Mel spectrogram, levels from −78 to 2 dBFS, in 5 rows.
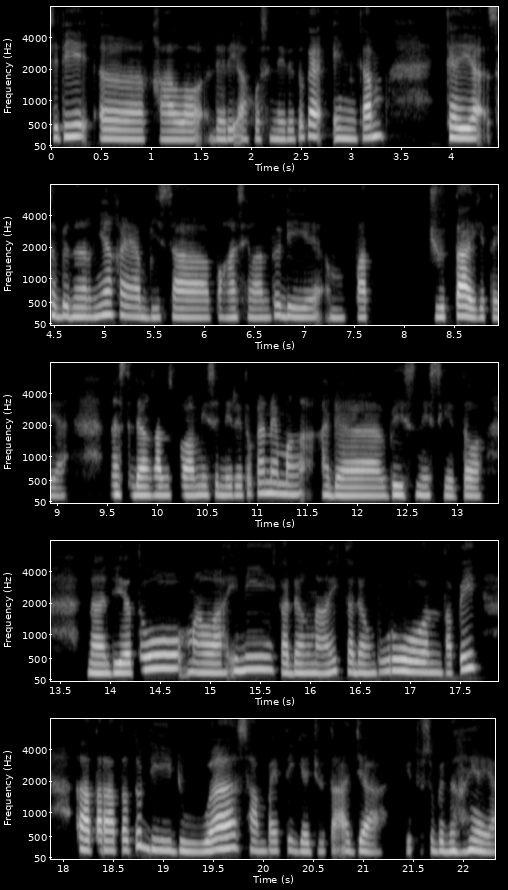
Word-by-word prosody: Jadi, 240 +3 +1
eee, 195 -1 0
kalau 180 -1 -1
dari 195 0 -3
aku 190 0 -8
sendiri 190 0 -6
itu - - -6
kayak 245 -2 +3
income, 210 +5 +1 0.6
kayak 210 -2 +4
sebenarnya 210 +2 0
kayak 205 -5 -1
bisa 185 0 -1
penghasilan 185 0 -4
tuh 225 - -2
di 190 -2 -2
4 185 0 -6 0.6
juta, 195 +2 +5
gitu, 180 0 -7
ya. 170 -1 -7 0.5
Nah, 200 - +3
sedangkan 190 -1 +2
suami 190 0 0
sendiri 190 -1 -3
itu - - -8
kan 230 0 0
memang 210 -3 0 0.2
ada 180 -1 +2
bisnis, 190 -1 -1
gitu. 175 0 -2 0.6
Nah, 190 -1 +5
dia 200 +1 +3
tuh 290 +4 +4
malah 200 -2 +1
ini, 265 +2 +1
kadang 195 0 +1
naik, 195 +5 -1
kadang 195 -2 -1
turun. 220 -2 +3
Tapi, 265 +10 0 0.5
rata-rata 210 -1 +3
tuh 300 - +1
di 210 -4 -1
2 195 +7 +4
sampai 195 -5 -4
3 190 -3 -4
juta 180 +1 -7
aja, 180 -1 -2 0.2
gitu, 205 - -13
sebenernya 190 0 0
195 Hz, 135 wpm, -23 LUFS, 185-215 Hz, 0.6 s, juta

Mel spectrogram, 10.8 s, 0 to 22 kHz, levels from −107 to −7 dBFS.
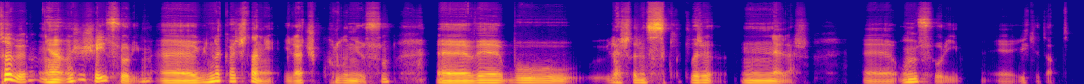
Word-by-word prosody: Tabii. 240 0 +9 0.2
Yani 115 -1 +5
önce 175 +11 -2
şeyi 160 -6 +3
sorayım. 150 -3 -3
Eee, 90 0 +3
günde 130 - +3
kaç 150 -3 -3
tane 80 -2 0
ilaç - - -5
kullanıyorsun, 90 -7 -8 0.5
eee, 90 -1 +4
ve 100 -1 +1
bu 95 -4 -4 0.3
ilaçların 100 -1 -6
sıklıkları 100 +1 +4 0.3
neler? 90 -2 -4 0.6
Eee, 75 -3 -10
onu 125 +5 0
sorayım, - - -8 0.4
eee, - - -22
ilk - - -24
etapta. - - -29
95 Hz, 125 wpm, -22 LUFS, 90-120 Hz, 0.6 s, Tabii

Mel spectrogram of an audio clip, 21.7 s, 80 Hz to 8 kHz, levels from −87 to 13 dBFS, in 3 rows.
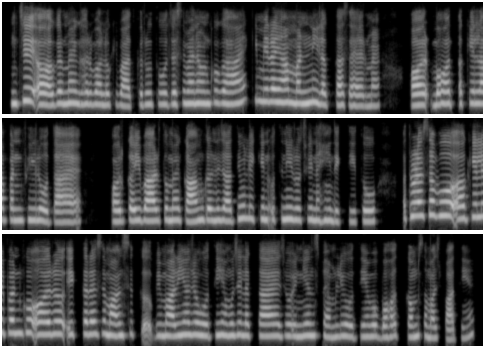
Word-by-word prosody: जी 320 +5 +3
अ, - - +3
अगर 265 +2 +4
मैं 290 +1 +1
घर 275 0 -2
वालों 265 -1 -1
की 260 +1 -19
बात 235 -3 -1
करूँ, 265 +1 -4
तो 270 +1 -5
जैसे 275 +2 -3
मैंने 285 0 +2
उनको 290 +1 -1
कहा 280 -1 +1
है 320 +4 -1
कि, 345 - -10
"मेरा 330 -1 +2
यहाँ 315 -1 +4
मन 290 -1 +2
नहीं 305 +2 +3
लगता 260 -1 -1
शहर 240 -2 -3
में 240 +1 -6 0.5
और 255 +1 +5
बहुत 285 +1 +2
अकेलापन 275 0 -1
फ़ील 275 0 -3
होता 240 -3 0
है, 235 +1 -2 0.5
और 245 0 +1
कई 270 0 +3
बार 260 -1 +5
तो 275 +2 -5
मैं 275 0 0
काम 250 +1 +3
करने 270 -1 +1
जाती 255 +1 -1
हूँ, 315 - 0
लेकिन 295 -1 -3
उतनी 285 +2 -2
रुचि 280 0 -3
नहीं 270 0 -2
दिखती।" 240 0 -8
तो 245 -1 +1 0.5
अ, - - -4
थोड़ा-सा 370 +2 +4
वो 370 0 +3
अकेलेपन 335 +2 +2
को 345 +1 -2
और 310 +1 +3
एक 310 -1 -1
तरह 315 0 +2
से 320 +1 -6
मानसिक 290 +1 0 0.3
बीमारियाँ 280 +2 +1
जो 300 0 0
होती 285 0 -1
हैं, 300 - 0
मुझे 285 +1 -1
लगता 280 -1 -2
है 275 0 +1
जो 280 +1 -5
इंडियन्स 285 +1 -1
फैमिली 260 0 -4
होती 260 -2 -4
हैं, 265 - -4
वो 270 0 -2
बहुत 260 +2 -3
कम 255 0 -2
समझ 260 -4 -5
पाती 210 +2 -5
हैं। 290 +4 -9
275 Hz, 200 wpm, -20 LUFS, 260-295 Hz, 0.5 s, और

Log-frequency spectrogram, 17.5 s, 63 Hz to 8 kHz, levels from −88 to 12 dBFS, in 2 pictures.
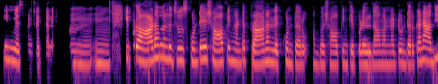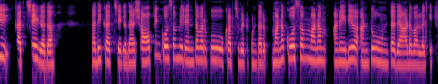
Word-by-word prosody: Investment 210 -5 -3
లెక్కనే. 180 0 -5 0.3
హ్మ్. 200 -2 -8
హ్మ్. 210 -1 -5 0.4
ఇప్పుడు 275 - +5 0.2
ఆడవాళ్ళు 285 +2 +5
చూసుకుంటే 245 0 -1 0.2
షాపింగ్ 230 +2 +1
అంటే 220 +3 -3
ప్రాణం 210 +3 +3
లెక్కుంటరు. 205 -2 -3 0.2
అబ్బా! 195 +1 -6
షాపింగ్‌కి 195 0 -5
ఎప్పుడెళ్దాం 200 0 -1
అన్నట్టు 200 0 -7
ఉంటారు. 200 -1 -1
కానీ, 240 +2 +4
అది 275 +7 +2 0.3
ఖర్చే 235 +6 +4
కదా! 200 0 +3 0.9
అది 245 +3 0
ఖర్చే 230 -1 +1
కదా! 215 +1 -1 0.2
షాపింగ్ 250 +7 0
కోసం 280 +1 +2
మీరెంత 245 -2 -2
వరకు 255 0 -2 0.3
ఖర్చు 225 0 -2
పెట్టుకుంటారు? 215 0 -5 0.2
మన 230 +2 +1 0.2
కోసం 285 +1 +3 0.2
మనం 250 0 +1 0.3
అనేది 230 +3 -1 0.2
అంటూ 215 +3 -4 0.2
ఉంటది 215 0 0
ఆడవాళ్ళకి. 195 -1 -3
225 Hz, 125 wpm, -21 LUFS, 200-250 Hz, 0.9 s, ఇప్పుడు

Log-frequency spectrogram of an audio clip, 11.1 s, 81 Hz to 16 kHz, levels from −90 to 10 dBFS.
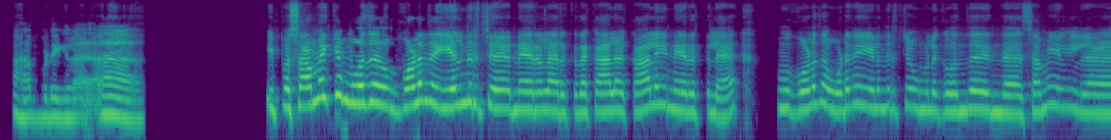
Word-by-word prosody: அ - - -4
அப்பிடிங்களா! 190 0 -6 0.3
ஆ. - - +3 1.6
இப்ப 275 +4 0
சமைக்கும்போது 335 0 +5 0.3
குழந்தை 330 +3 +5 0.2
எழுந்திருச்ச 320 +1 0 0.3
நேரம் 250 -1 +3
எல்லாம் 250 -1 +1
இருக்குதா? 230 0 -2
கால 240 +1 +3 0.2
காலை 275 +5 +1 0.2
நேரத்துல 235 -3 -3 0.6
உங்க 270 - -3
குழந்தை 300 +5 0
உடனே 275 +5 -2
எழுந்திருச்சு. 270 0 -7
உங்களுக்கு 245 -2 -5
வந்து 245 +2 -1 0.2
இந்தச் 225 -2 -2
சமையல் 280 +4 -5 0.3
அ - - -2
255 Hz, 120 wpm, -18 LUFS, 235-300 Hz, 1.6 s, சமைக்கும்போது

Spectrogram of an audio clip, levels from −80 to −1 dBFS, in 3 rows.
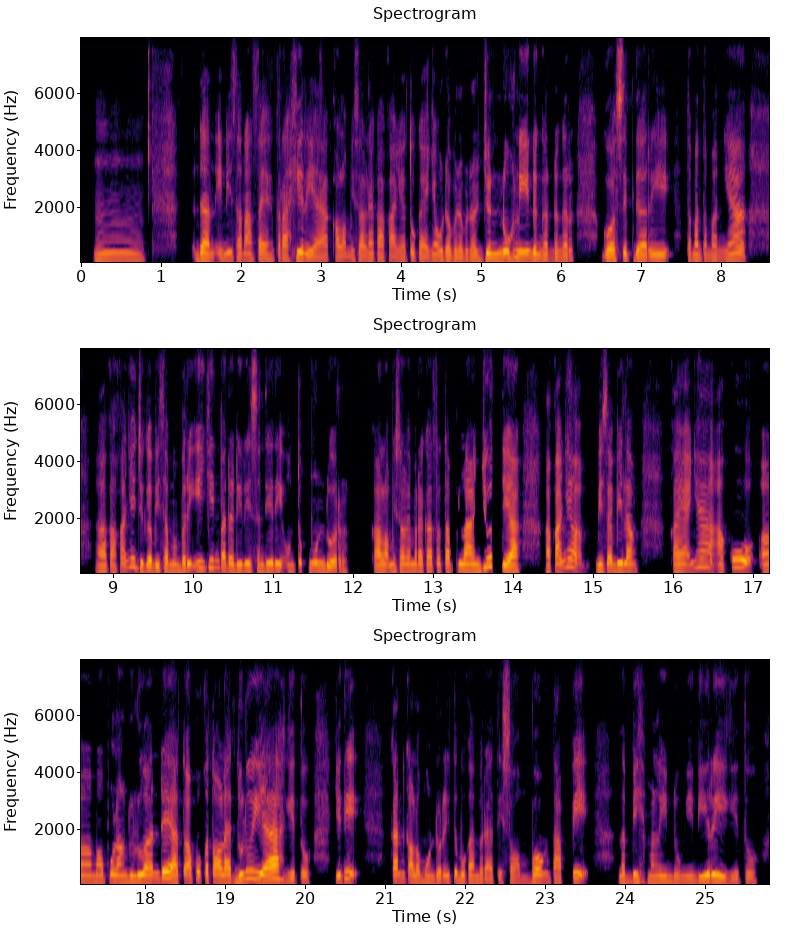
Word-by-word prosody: Mmm, 200 0 -5 0.6
dan 180 -1 +3
ini 195 +5 -4
saran 200 -3 -3
saya 180 -2 -2
yang 175 - -17
terakhir 165 +7 +2
ya, 155 0 -2
kalau 150 -1 -5
misalnya 160 +3 -4
Kakaknya 160 -2 -4
tuh 180 -3 -5
kayaknya 160 +1 -2
udah 165 -1 -1
benar-benar 160 0 -3
jenuh 195 +5 +3
nih 225 0 +4
dengar-dengar 165 -3 -1 0.4
gosip 175 +2 +2
dari 170 0 +1 0.2
teman-temannya, 170 +4 -2 0.5
eee, 180 -1 0
Kakaknya 215 +11 -2
juga 185 -5 +4
bisa 175 +3 0
memberi 195 0 +1
izin 260 +2 -4
pada 225 -4 +1
diri 195 +1 +2
sendiri 205 0 +1
untuk 200 +4 -7
mundur. 175 -7 0 0.3
Kalau 180 +1 +2
misalnya 195 +1 -1
mereka 200 0 -1
tetap 205 -1 -2
lanjut 195 +9 +4
ya, 175 -2 +7 0.3
Kakaknya 210 +10 +1 0.2
bisa 190 0 +1
bilang, 210 -1 +2 0.4
"Kayaknya 225 +8 -1
aku, 260 +6 +2
eee, 195 0 +1
mau 190 0 -2
pulang 195 -1 0
duluan 205 +4 +4
deh," 255 0 +9
atau, 190 - +1
"aku 250 +4 -2
ke 230 - +1
toilet 200 -1 +3
dulu 210 +9 +2
ya," 230 0 +8
gitu. 155 -3 -5 0.3
Jadi 385 +4 +1 0.4
kan 220 0 +1
kalau 185 -1 0
mundur 175 0 -4
itu 190 +5 -2
bukan 180 -3 -1
berarti 155 -1 -5
sombong, 160 +8 -2
tapi 165 - -1 0.4
lebih 185 +2 -3
melindungi 175 -2 -4
diri, 190 +1 +4
gitu. 155 0 -8
190 Hz, 160 wpm, -24 LUFS, 170-205 Hz, 0.6 s, deh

